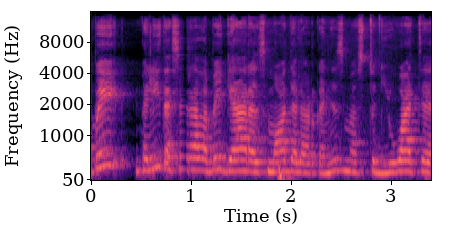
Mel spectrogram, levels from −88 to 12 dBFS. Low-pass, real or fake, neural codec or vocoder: 14.4 kHz; real; none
